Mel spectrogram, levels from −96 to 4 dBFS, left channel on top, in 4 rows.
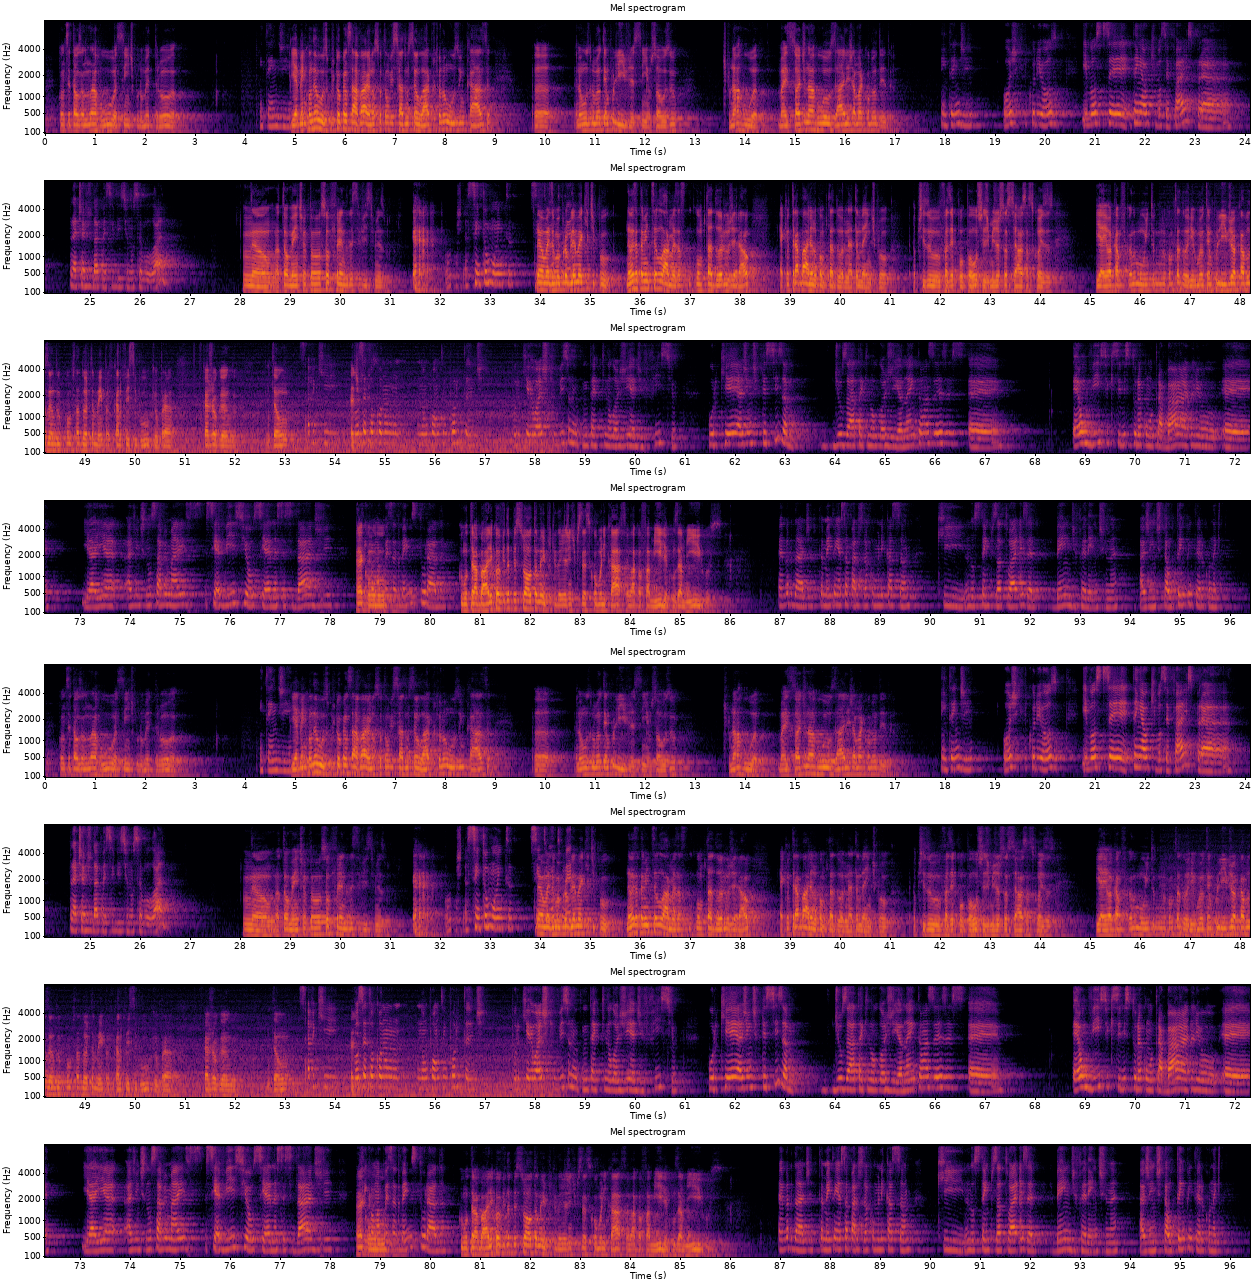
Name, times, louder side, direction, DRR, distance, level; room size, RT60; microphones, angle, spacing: voice 1, 0.3-2.7 4.9-8.9 9.8-10.1 10.6-12.6 13.7-14.3 14.7-16.9 28.1-30.9 31.5-31.8 33.9-35.4 35.7-38.2 38.8-41.0 41.6-44.2 45.1-50.8 51.4-52.0 52.6-53.1 54.3-54.5 78.5-79.1 80.6-85.6, left 2 dB, 70° left, 1.9 m, -27 dB
voice 2, 4.3-5.0 17.9-18.6 19.2-20.3 20.7-23.7 24.6-26.6 32.1-33.5 33.8-34.6 53.4-54.1 54.3-55.3 55.6-57.0 57.5-60.9 61.5-63.2 63.7-67.4 68.8-72.4 73.0-78.1 78.7-80.4 87.0-89.6 90.2-92.1 92.4-93.8 94.2-95.8, right 2 dB, 35° right, 1.7 m, -33 dB
sound 1, 46.4-58.4, equal, 20° left, 6.3 m, -41 dB
25.5 x 22.5 x 9.1 m
head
